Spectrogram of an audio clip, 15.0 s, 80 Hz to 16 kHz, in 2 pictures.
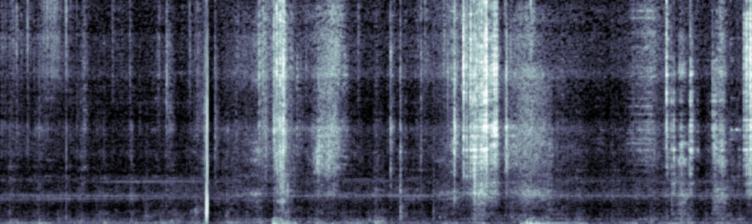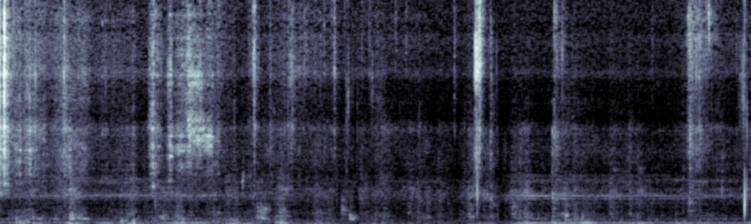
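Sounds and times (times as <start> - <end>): washing machine low hum: 0.0 - 15.0
laundry clinks and rustles: 2.2 - 10.8.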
